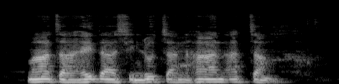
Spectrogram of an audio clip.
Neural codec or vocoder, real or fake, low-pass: vocoder, 44.1 kHz, 128 mel bands every 512 samples, BigVGAN v2; fake; 10.8 kHz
